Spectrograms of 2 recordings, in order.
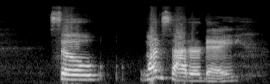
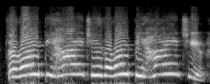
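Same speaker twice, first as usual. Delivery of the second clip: high, loud, far-off mocking yell; high-pitched teasing warning yell; mom yelling; 5 dB louder than usual. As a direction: shout it across the yard like a laughing mom. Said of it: "She's yelling at me".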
